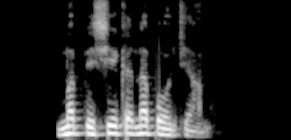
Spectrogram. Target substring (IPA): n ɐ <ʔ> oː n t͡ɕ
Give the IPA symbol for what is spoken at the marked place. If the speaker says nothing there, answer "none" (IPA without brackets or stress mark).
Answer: p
